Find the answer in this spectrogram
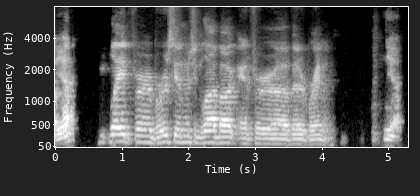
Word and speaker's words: Mönchengladbach: How do you pronounce their team's name? Mönchengladbach.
